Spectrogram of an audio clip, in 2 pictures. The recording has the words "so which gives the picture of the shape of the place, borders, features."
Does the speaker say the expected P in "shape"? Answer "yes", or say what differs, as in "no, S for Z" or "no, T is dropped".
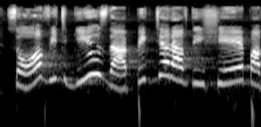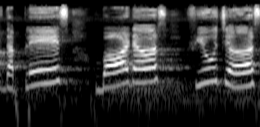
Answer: yes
